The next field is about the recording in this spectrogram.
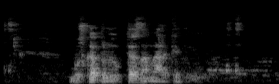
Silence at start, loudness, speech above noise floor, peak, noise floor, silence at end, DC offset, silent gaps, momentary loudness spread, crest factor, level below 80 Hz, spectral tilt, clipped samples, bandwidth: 0.05 s; -31 LUFS; 25 dB; -14 dBFS; -56 dBFS; 0.1 s; under 0.1%; none; 18 LU; 20 dB; -62 dBFS; -4.5 dB/octave; under 0.1%; 11.5 kHz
